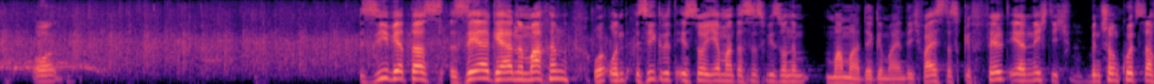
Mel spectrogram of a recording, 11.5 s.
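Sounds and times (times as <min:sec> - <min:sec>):
audience applause: 0:00.0 - 0:06.8
speech: 0:00.3 - 0:00.8, 0:03.6 - 0:11.5.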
